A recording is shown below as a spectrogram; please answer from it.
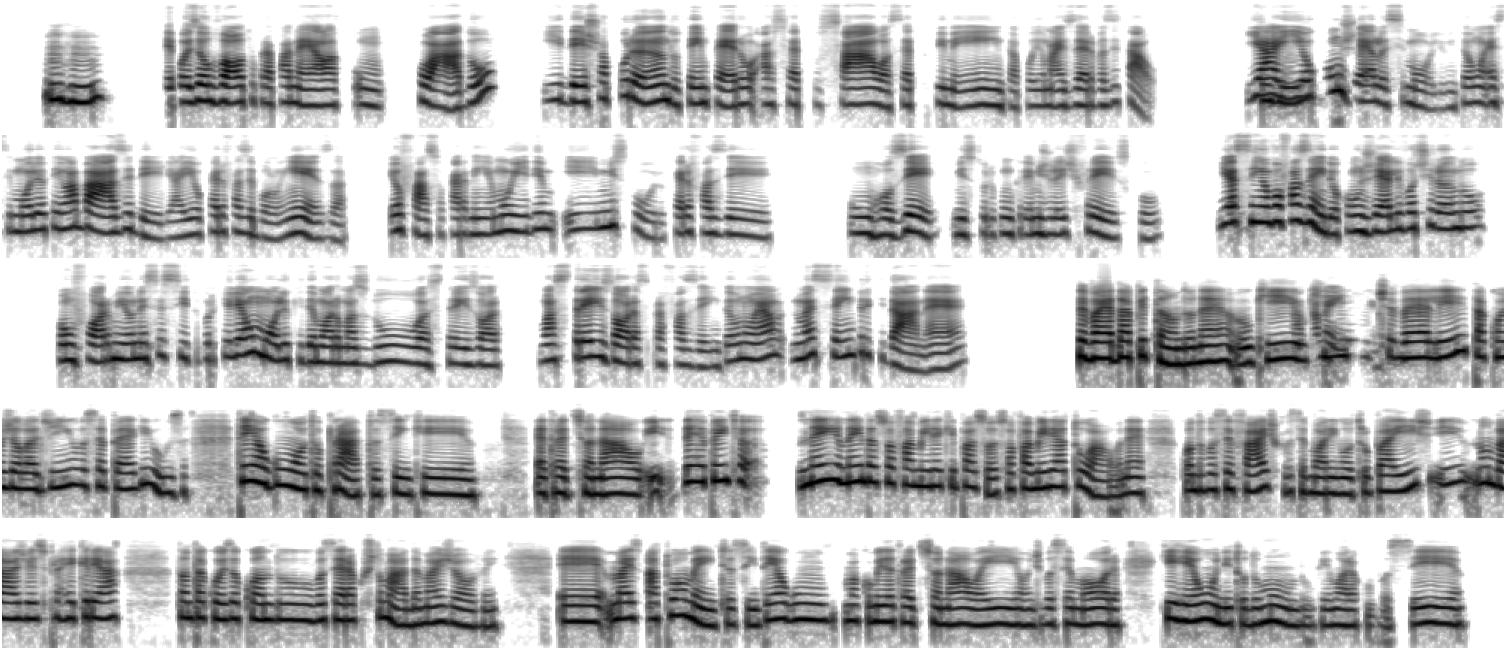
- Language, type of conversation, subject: Portuguese, podcast, Qual é uma comida tradicional que reúne a sua família?
- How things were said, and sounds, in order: none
